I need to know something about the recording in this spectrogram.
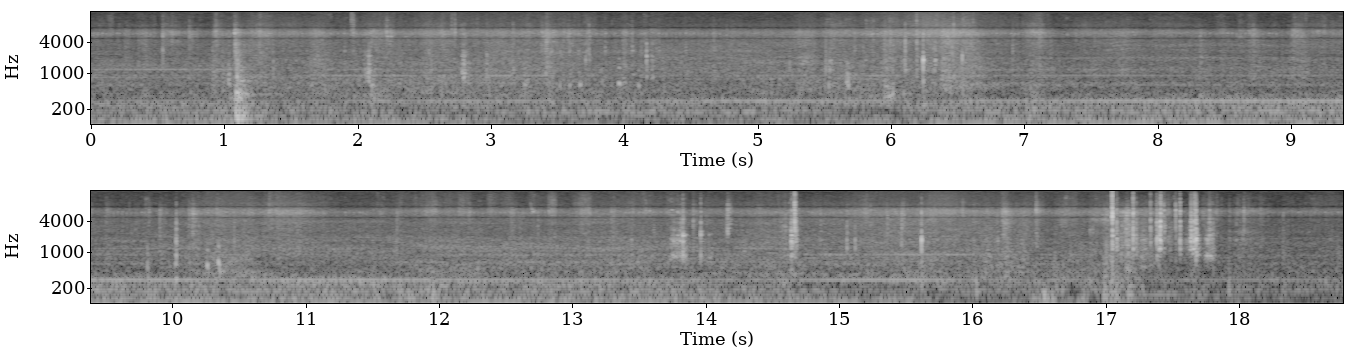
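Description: A small animal's claws patter and scratch on a hard floor close by.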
